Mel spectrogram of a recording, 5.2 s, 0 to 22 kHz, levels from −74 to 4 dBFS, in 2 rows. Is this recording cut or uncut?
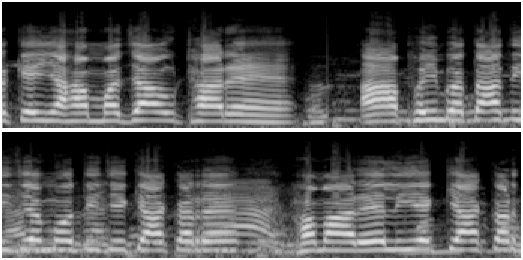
cut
